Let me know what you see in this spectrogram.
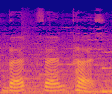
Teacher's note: this is a mid central vowel which is used in most english accent as a hesitation sound written er but which many learners find difficult to copy the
